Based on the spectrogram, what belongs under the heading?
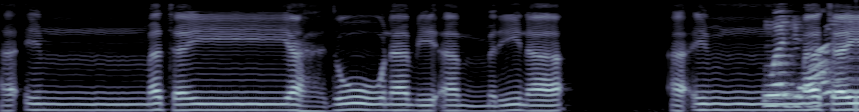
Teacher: عندنا التنوين إذا بعده يا فهنا الحكم إدغام بغنة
